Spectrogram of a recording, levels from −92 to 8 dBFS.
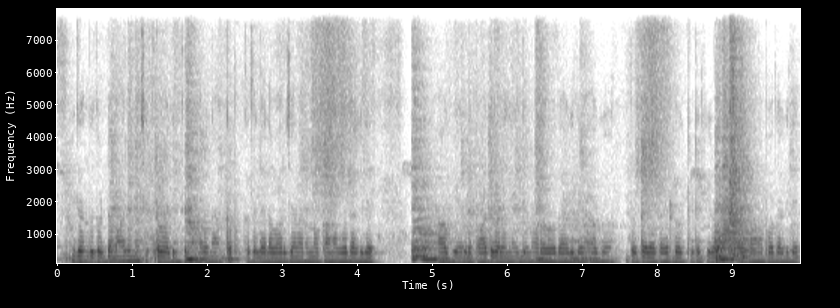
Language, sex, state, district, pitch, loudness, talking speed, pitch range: Kannada, female, Karnataka, Shimoga, 145 Hz, -27 LUFS, 120 wpm, 140-150 Hz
